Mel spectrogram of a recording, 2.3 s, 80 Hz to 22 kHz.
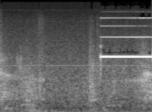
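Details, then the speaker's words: Kustom Sienna 35 guitar amp that hummed and blew fuses, removed 1N4007 rectifier diodes tested in multimeter beep mode: quiet, then steady high continuity beep on probe touch; diode shorted, bad. "and we have a beep that means that this guy is a bad diode and then this guy as well you do not want a beep it's bad"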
